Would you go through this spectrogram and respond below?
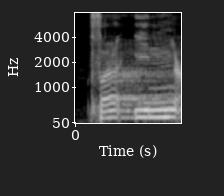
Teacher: nun sukun bertemu Ain dibaca jelas tanpa mendengung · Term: Idhar halq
